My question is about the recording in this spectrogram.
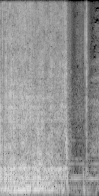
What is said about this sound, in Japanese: ギフトを開けていきたいと思います。はい何が入ってるか楽しみですでは開けてみたいと思います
